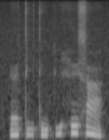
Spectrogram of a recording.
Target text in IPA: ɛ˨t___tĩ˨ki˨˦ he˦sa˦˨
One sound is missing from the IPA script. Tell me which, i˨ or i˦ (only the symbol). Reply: i˨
